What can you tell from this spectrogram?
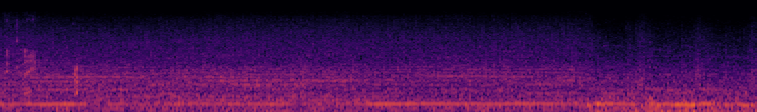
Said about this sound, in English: There's a car exiting pit lane.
